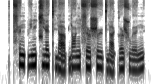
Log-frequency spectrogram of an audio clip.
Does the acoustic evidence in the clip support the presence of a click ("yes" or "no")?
no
